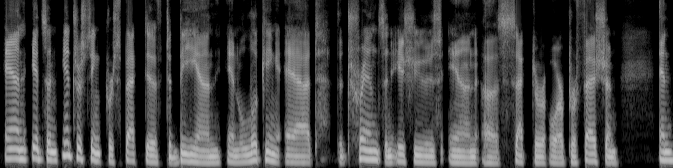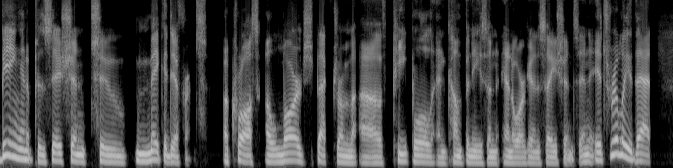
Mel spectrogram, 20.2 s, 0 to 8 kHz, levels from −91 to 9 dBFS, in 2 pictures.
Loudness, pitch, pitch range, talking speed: -22 LUFS, 115 Hz, 105-140 Hz, 135 wpm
